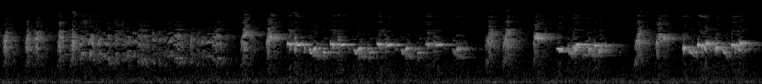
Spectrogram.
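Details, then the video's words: Bulbul (mutawwa'a type) giving a smooth, fierce, harsh song: short harsh chattering phrases mixed with clear warbled notes, repeated every second or so in a steady stream, used for tutoring chicks. "بلبل المطوعة سلسة وصوت خشن رهيب"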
